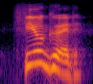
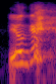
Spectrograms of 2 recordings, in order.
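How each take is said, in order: First: Said in the usual way. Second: Much higher, breaking into a laugh; giggling through the repeated feel good. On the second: Real, not acted. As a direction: let it tip into laughter. Repeats phrase, then laughs.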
